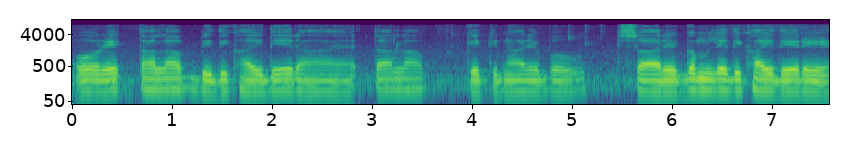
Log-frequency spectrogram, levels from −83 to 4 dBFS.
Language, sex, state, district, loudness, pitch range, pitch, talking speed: Hindi, male, Haryana, Rohtak, -17 LUFS, 95-105 Hz, 100 Hz, 135 wpm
